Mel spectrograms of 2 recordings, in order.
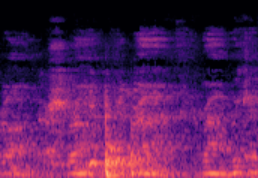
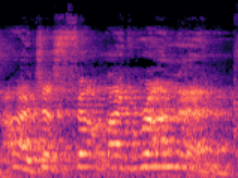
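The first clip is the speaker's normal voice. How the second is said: higher, louder, slow Forrest drawl; Forrest Gump; 9 semitones higher, 9 dB louder, much slower than usual. Acted. Forrest answers the animals: high slow loud drawl. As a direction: draw it out simply like Forrest. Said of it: "Forrest says".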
